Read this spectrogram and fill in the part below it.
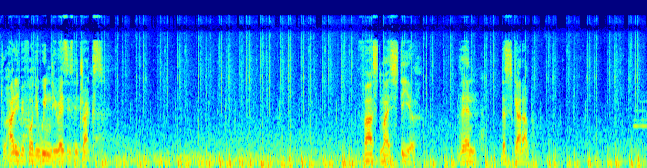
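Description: A horse gallops with soft, quick hoofbeats on sand.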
